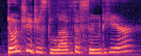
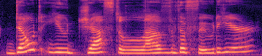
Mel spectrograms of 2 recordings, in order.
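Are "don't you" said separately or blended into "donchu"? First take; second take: blended; separate. First: "Don't you" blends into one "donchu" sound. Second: "Don't you" is said as two separate words.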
